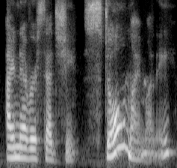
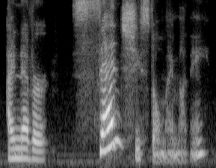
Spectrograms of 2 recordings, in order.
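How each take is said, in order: First: The word stole carries the stress. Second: The word said carries the stress. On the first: She may have borrowed it instead. "maybe she borrowed it" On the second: It was implied rather than said. "Now we're stressing a different word. It means I didn't say it. I might have implied it"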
